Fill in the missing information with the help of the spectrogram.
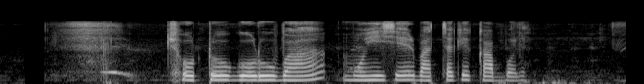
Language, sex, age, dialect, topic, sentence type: Bengali, female, 36-40, Standard Colloquial, agriculture, statement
